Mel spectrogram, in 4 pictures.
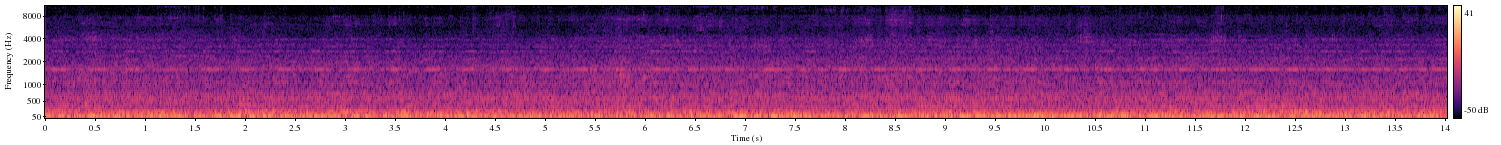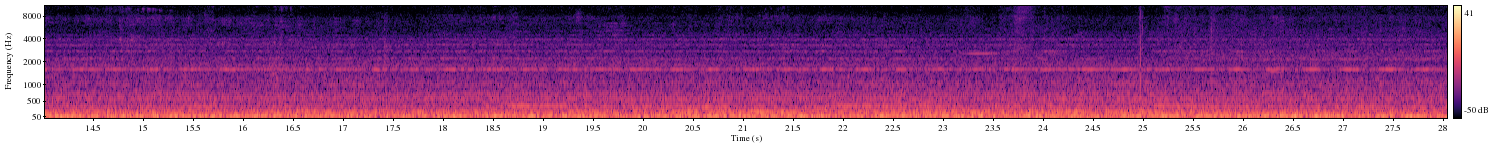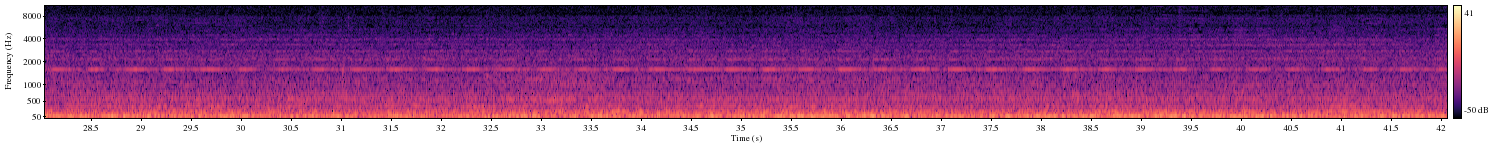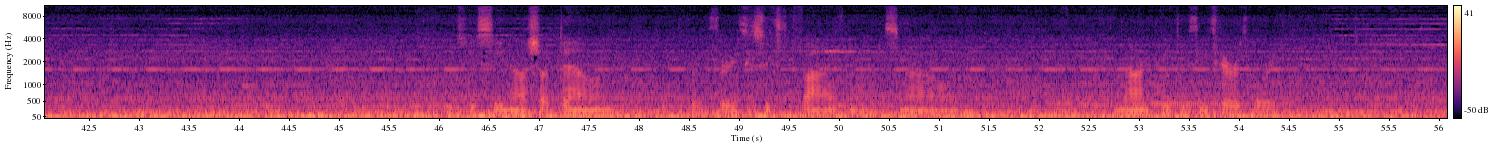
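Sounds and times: freight train wheels rumbling: 0:00.0 - 0:56.0.

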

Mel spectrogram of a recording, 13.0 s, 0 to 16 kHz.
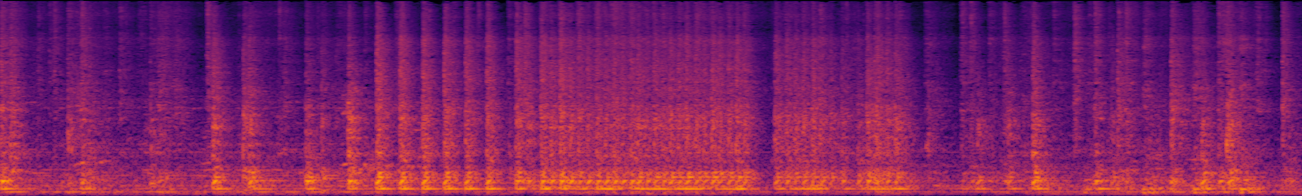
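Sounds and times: metal spatulas chopping ice cream: 0:00.0 - 0:13.0.

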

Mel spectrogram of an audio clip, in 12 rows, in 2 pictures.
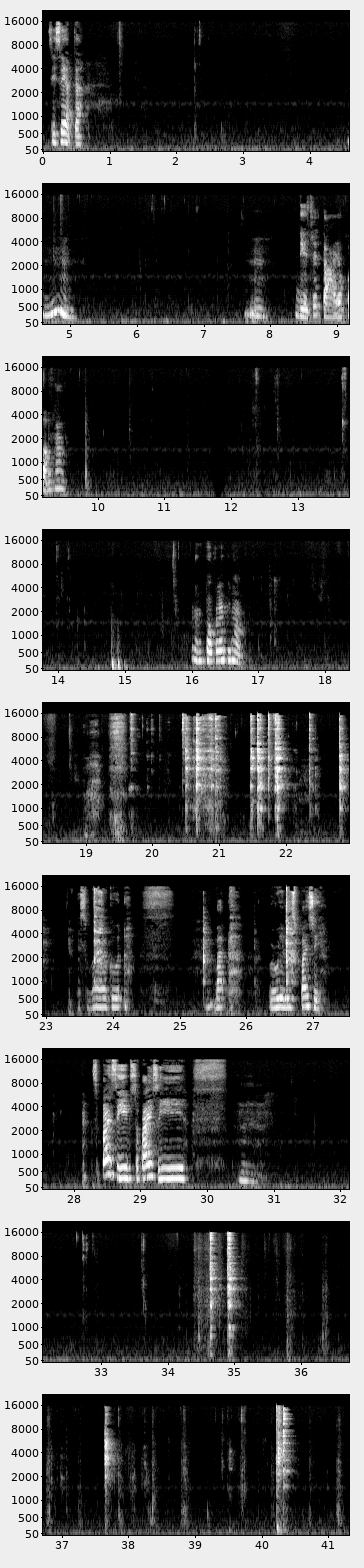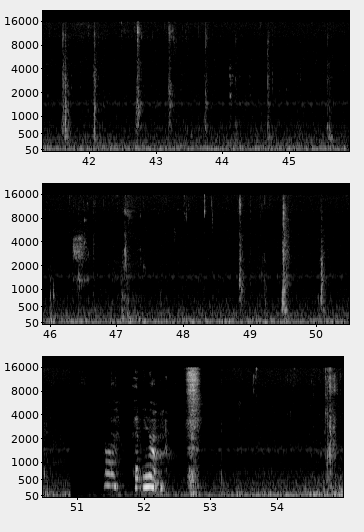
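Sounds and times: cutlery clinking on a plate: 0:19.7 - 0:23.0, 0:34.5 - 0:35.2.

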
